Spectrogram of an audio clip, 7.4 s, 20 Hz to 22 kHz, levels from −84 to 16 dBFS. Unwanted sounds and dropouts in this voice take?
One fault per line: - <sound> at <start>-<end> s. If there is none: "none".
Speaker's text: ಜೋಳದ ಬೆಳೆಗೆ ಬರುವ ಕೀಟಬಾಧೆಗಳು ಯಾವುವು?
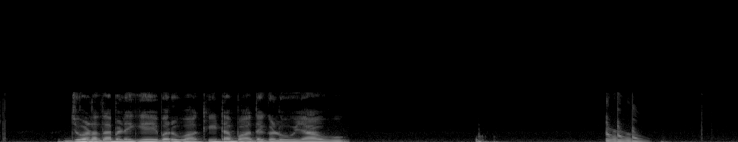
- thud at 4.7-5.1 s
- chirp at 6.1-6.5 s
